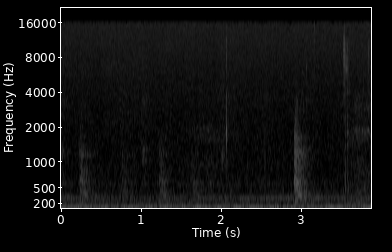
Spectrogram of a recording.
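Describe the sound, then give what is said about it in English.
A clock ticks steadily at about one tick per second, soft clicks over a low, constant background hum, with no one speaking. “You're simply aware of everything that is happening. The sound of the clock, my voice, your breathing, your heartbeat, your brain, your body.”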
